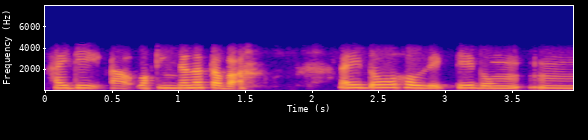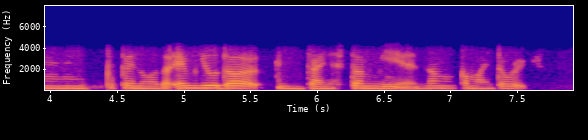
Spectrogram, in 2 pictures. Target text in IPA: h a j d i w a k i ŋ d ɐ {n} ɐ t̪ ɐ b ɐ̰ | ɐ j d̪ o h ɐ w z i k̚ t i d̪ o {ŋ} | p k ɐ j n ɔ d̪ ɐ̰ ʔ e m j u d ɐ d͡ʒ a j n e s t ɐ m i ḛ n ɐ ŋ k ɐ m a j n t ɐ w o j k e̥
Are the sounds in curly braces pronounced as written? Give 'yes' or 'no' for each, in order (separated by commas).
yes, no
